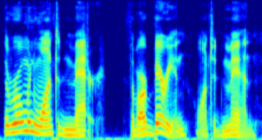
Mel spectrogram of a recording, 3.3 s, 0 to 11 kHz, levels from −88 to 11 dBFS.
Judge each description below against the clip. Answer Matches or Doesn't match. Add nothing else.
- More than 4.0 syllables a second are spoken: Matches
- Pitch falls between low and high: Matches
